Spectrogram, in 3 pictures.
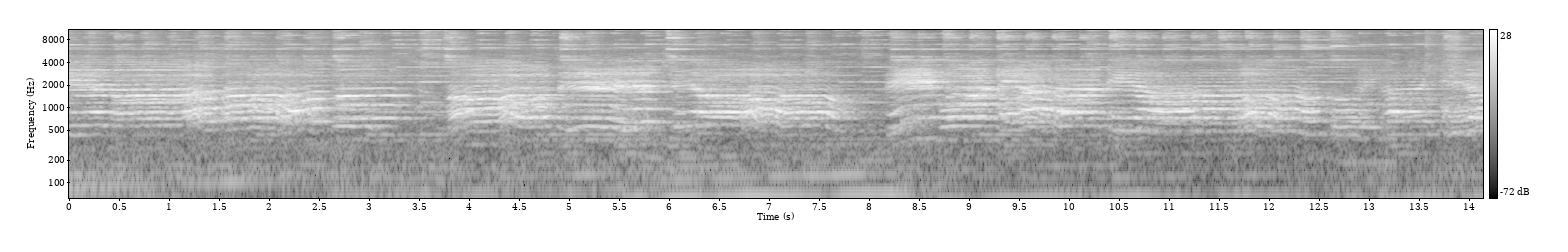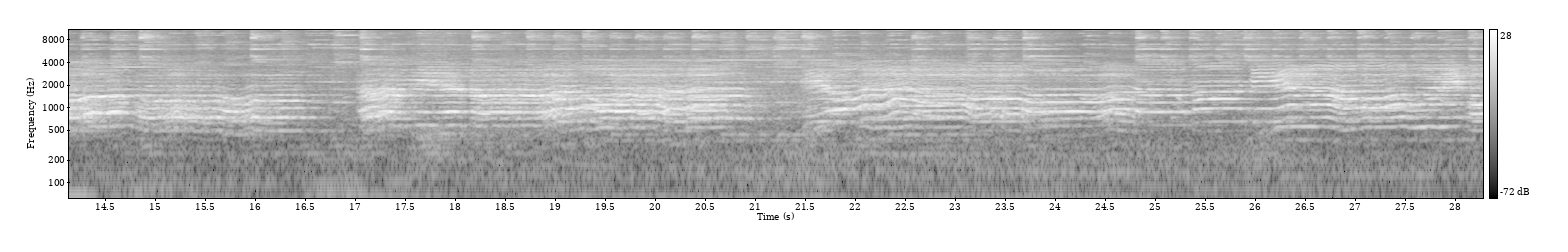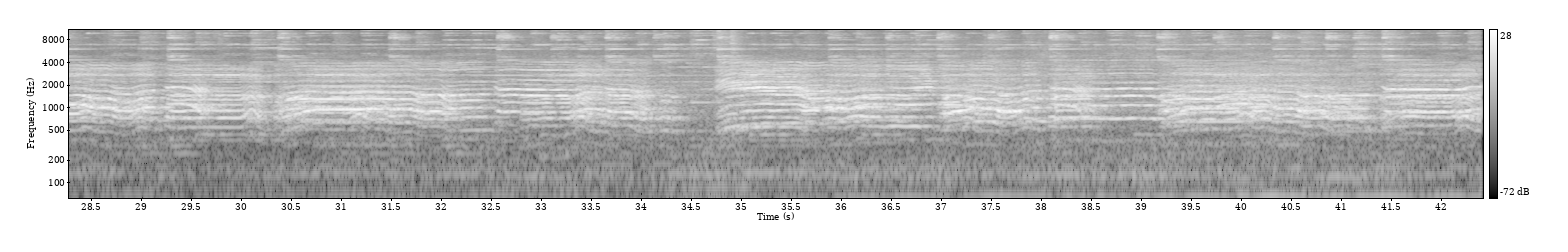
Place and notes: {
  "title": "Wenhua Rd., Yingge Dist., New Taipei City - Traditional temple rituals",
  "date": "2011-11-29 14:01:00",
  "description": "Traditional temple rituals, In the square in front of the temple\nZoom H4n XY+Rode NT4",
  "latitude": "24.95",
  "longitude": "121.35",
  "altitude": "50",
  "timezone": "Asia/Taipei"
}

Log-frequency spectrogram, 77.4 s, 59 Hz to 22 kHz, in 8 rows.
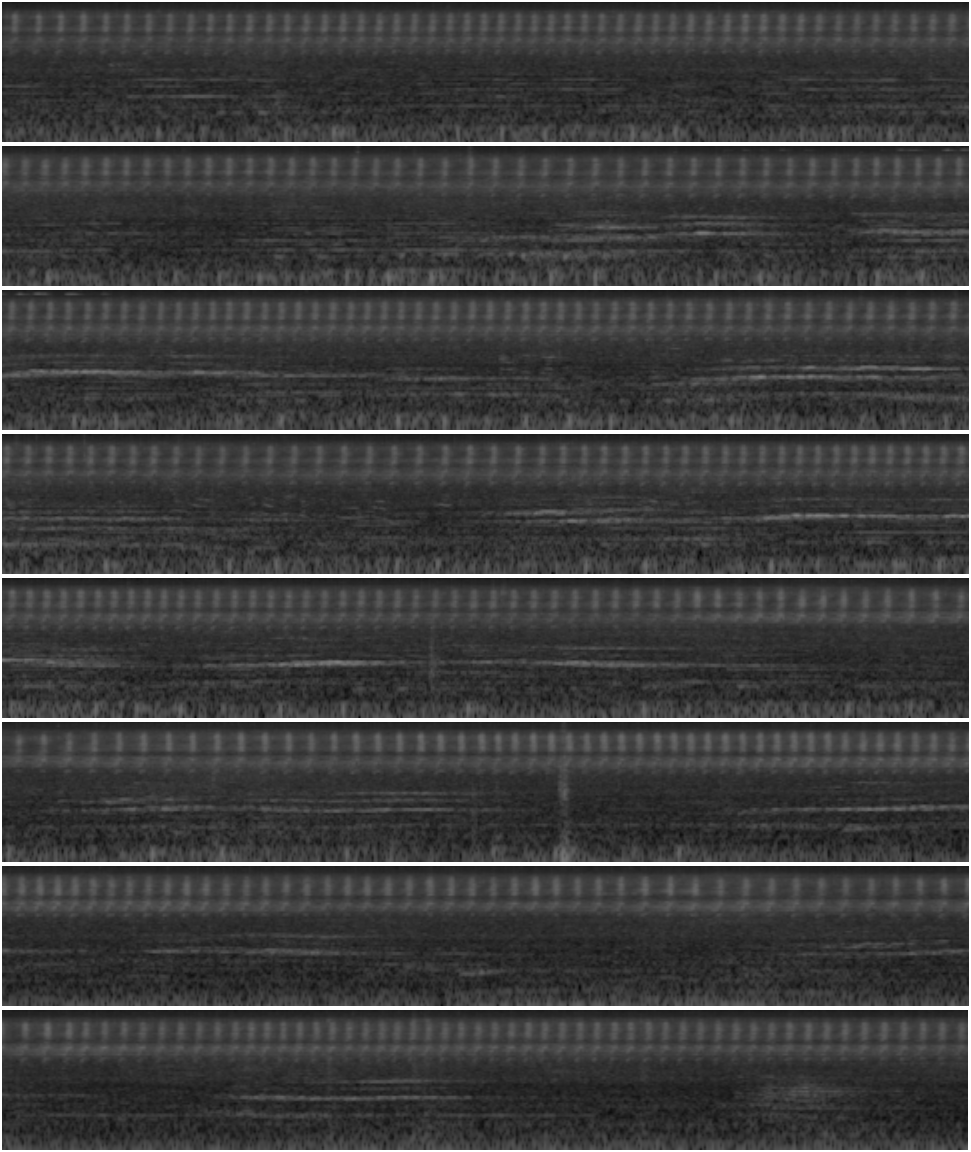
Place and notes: {
  "title": "KaiNan High School of Commerce and Industry - soundwalk",
  "date": "2013-07-20 18:37:00",
  "description": "walking in the street, Zoom H4n+ Soundman OKM II",
  "latitude": "25.04",
  "longitude": "121.52",
  "altitude": "13",
  "timezone": "Asia/Taipei"
}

